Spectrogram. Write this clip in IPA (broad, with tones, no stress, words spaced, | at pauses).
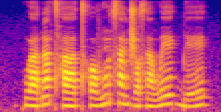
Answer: kʷaː˨ɗã˦tʰaː˨ tʰɔ˨vũ˦ sã˦d͡ʒɔ˨sã˨ weː˦ɡ͡beː˨˦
